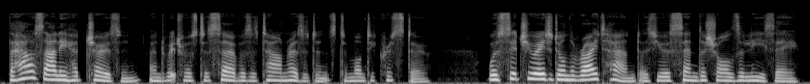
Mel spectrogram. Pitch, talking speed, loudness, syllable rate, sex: 185 Hz, 215 wpm, -18 LUFS, 6.0 syllables/s, female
